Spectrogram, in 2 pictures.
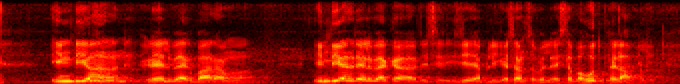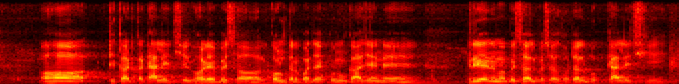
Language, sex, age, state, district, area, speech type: Maithili, male, 30-45, Bihar, Saharsa, urban, spontaneous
